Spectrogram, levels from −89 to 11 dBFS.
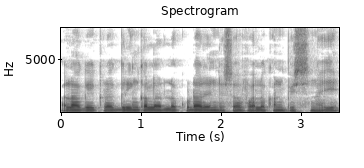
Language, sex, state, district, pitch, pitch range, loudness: Telugu, male, Andhra Pradesh, Sri Satya Sai, 105 Hz, 105-110 Hz, -17 LUFS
